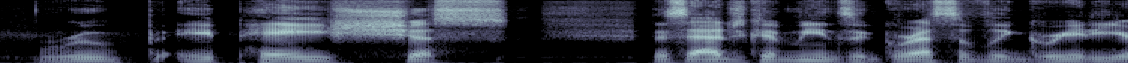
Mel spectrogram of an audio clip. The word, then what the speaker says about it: rapacious: Yeah, it's pronunciation rupacious.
